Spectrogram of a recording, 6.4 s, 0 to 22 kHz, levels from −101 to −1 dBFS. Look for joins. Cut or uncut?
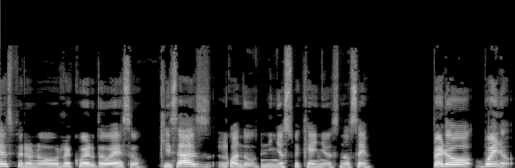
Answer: cut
